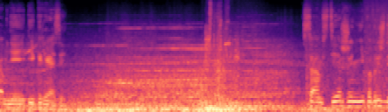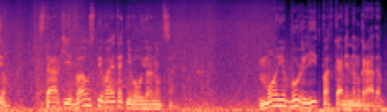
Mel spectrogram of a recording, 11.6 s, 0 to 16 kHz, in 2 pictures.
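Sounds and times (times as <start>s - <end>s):
speech: 0.0s - 1.7s, 4.6s - 8.5s, 9.7s - 11.6s
explosion roar from a film scene: 2.4s - 10.4s.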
